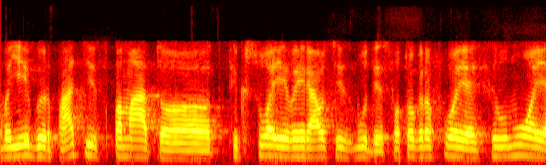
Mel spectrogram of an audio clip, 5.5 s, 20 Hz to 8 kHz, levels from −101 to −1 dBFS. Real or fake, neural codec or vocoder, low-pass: real; none; 7.2 kHz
